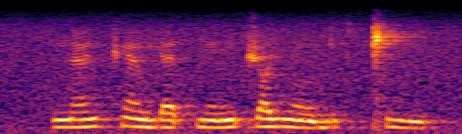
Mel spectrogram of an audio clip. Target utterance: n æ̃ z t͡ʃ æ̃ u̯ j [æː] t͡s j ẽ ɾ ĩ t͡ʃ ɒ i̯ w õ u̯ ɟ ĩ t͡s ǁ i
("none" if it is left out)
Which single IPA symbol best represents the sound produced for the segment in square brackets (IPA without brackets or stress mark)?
æ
